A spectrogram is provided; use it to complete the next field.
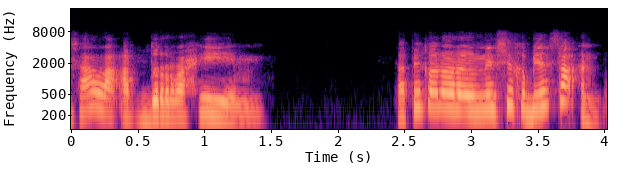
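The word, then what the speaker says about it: عبد الرحيم: Abdul Rahim salah. Abdur Rahim.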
